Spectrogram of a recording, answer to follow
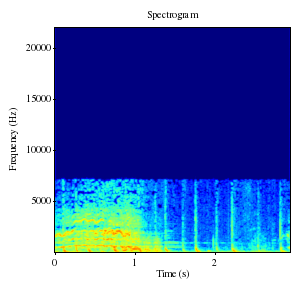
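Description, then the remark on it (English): A horse gives a loud whinny lasting about a second as its rider pulls it up and dismounts, followed by several scattered hoof clops and shuffling steps on hard ground. “I pulled up my horse and dismounted.”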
